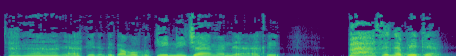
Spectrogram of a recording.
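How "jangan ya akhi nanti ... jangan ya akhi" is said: much softer, tender brotherly plea; gentle loving advice. Acted. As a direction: coax him kindly, almost hushed. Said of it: "Dia tunjukkan kasih sayangnya".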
